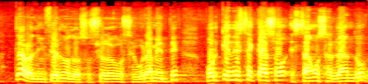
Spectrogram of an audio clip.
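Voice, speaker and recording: A man speaks with lively intonation. Noticeable background noise can be heard behind him. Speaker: TV show host. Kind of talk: live TV political humor show hosting.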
